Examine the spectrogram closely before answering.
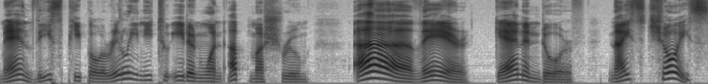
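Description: Someone uses a put-on character voice, pitched low to middle and going at a fairly slow pace.

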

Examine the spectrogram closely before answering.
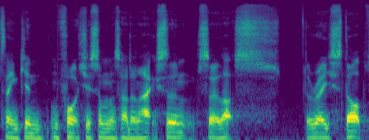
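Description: Noticeable background noise sits behind the speech. A man talks at a moderate pace with a fairly low pitch. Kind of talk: interview answer. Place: studio. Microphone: lapel.

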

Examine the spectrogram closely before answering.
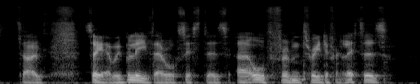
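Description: The voice of a man comes through somewhat breathy over a quiet background. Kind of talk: informal educational talk. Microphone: phone near.

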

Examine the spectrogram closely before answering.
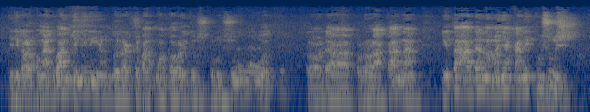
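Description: A man's fairly high, lively voice at a very fast pace with hardly any pauses, over light background noise and audible room echo. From West Java (Sundanese). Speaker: local government enforcement official; guest. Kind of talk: public information talk / interview; interview answer. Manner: halting, many fillers. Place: studio.

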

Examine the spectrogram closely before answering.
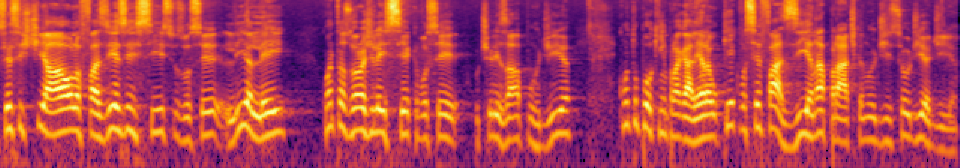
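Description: Talking at a fairly quick pace, a man has a high voice with ordinary pitch variation. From Minas Gerais, Brazil (Ubá); Minas Gerais, Brazil. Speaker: exam prep teacher and interviewer; exam prep teacher, interviewer. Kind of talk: interview. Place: studio. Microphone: headset.

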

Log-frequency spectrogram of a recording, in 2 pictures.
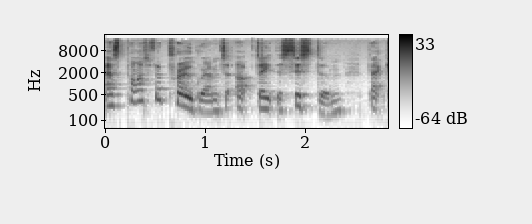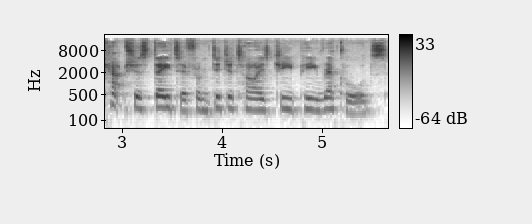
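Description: This woman has a dark, mellow tone. She talks at a moderate pace. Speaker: volunteer news reader. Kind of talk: reading aloud.

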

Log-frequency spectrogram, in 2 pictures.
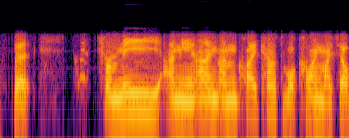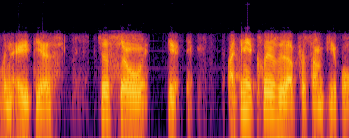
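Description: This man speaks at a moderate pace. The rise and fall of his pitch is ordinary. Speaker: caller. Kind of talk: casual chat. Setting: phone call.

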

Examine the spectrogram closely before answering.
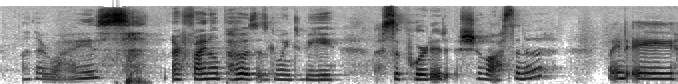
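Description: Here a woman is soft-spoken. Her tone is calm and gentle. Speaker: yoga instructor. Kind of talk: guided meditation. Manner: slow, soft, soothing. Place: home room. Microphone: lapel.

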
